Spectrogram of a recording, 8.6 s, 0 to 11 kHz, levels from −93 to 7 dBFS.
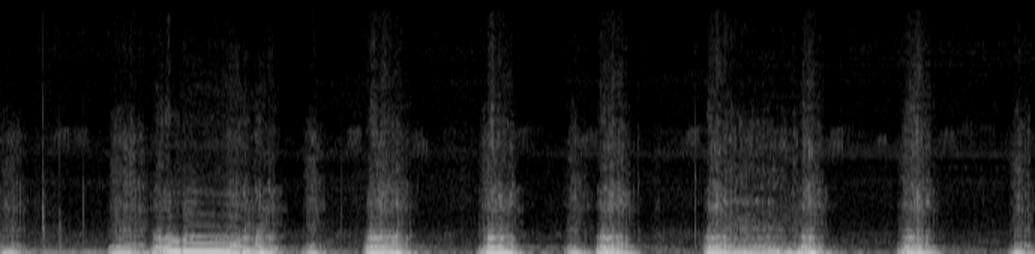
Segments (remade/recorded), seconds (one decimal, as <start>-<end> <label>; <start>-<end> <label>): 0.0-1.9 recorded; 1.9-3.0 remade; 3.0-5.4 recorded; 5.4-6.7 remade; 6.7-8.6 recorded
